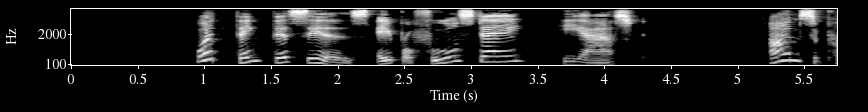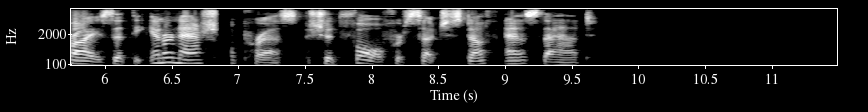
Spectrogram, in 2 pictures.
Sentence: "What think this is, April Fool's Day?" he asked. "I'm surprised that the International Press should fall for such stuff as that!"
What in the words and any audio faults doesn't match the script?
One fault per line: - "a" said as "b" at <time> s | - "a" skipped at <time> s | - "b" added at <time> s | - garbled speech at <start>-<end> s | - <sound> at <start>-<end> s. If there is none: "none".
- dropout at 6.8-7.0 s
